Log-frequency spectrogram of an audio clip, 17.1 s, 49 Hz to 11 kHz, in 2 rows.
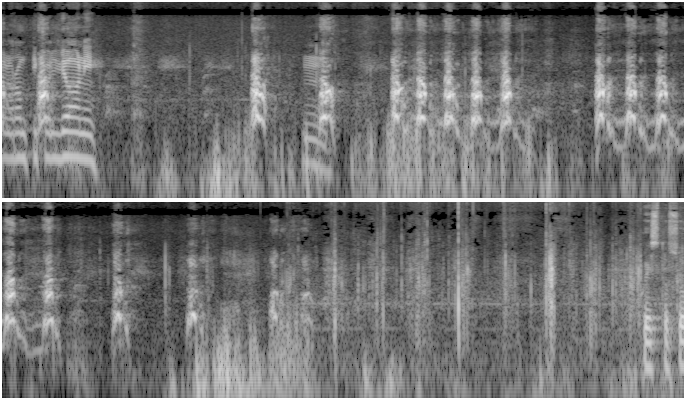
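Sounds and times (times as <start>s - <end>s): dog barking: 0.0s - 11.2s, 11.8s - 12.6s.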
